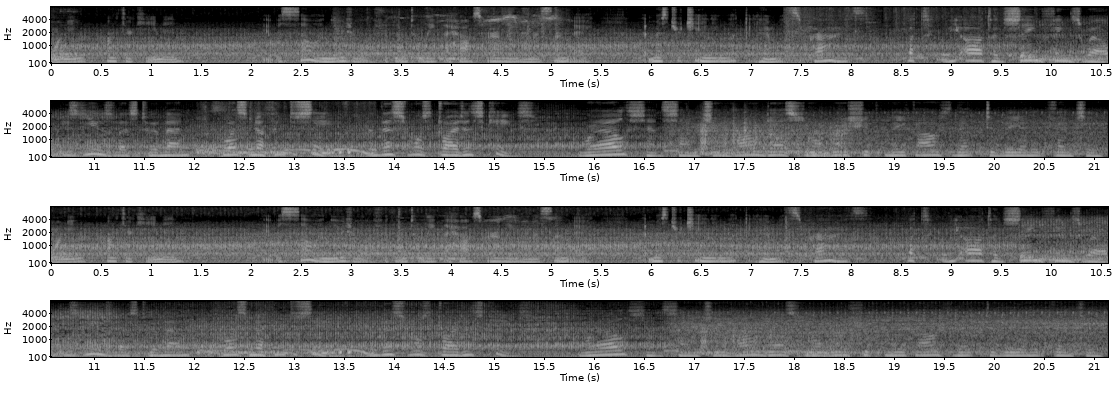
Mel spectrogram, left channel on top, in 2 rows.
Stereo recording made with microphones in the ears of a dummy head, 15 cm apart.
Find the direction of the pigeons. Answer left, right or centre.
left.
